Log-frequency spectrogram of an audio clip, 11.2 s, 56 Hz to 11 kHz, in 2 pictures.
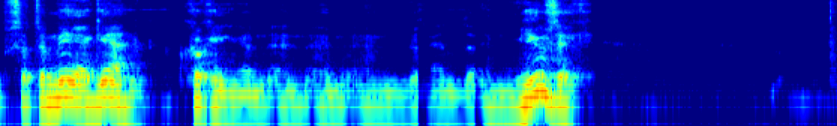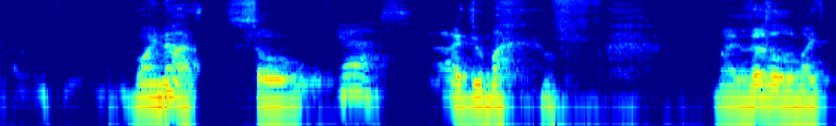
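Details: Male stroke survivor with aphasia following a stroke about 30 years ago, with word-finding difficulty in conversational speech; aphasia.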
